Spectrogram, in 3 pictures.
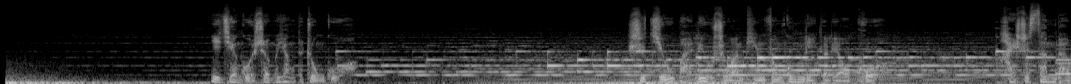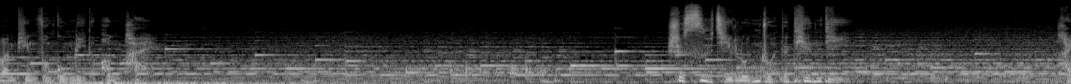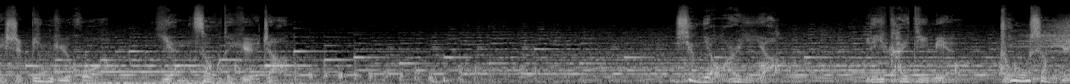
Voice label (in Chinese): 男声大气宣传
